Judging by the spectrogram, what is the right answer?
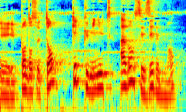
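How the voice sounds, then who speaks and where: A man talks at a moderate pace in a fairly low voice with very wide pitch swings. There is a slight echo and clear background noise. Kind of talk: dramatic audio-drama narration. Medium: audio drama.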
